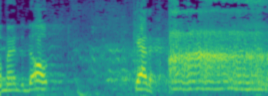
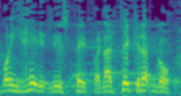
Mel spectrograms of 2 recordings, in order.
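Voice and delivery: normal talking voice

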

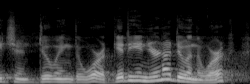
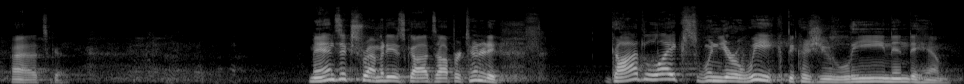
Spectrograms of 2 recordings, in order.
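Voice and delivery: normal talking voice

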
